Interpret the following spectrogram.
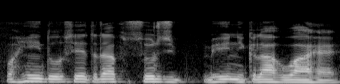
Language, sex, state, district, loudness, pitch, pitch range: Hindi, male, Bihar, Patna, -18 LUFS, 120 Hz, 110-125 Hz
